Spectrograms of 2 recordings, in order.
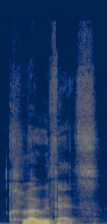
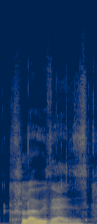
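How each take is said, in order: First: The word is said with two syllables. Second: The word is said with two syllables.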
